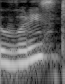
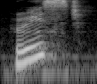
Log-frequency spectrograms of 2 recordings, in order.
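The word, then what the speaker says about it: wrist: ये वरिस्ट नहीं होता, वराइट नहीं होता, रिस्ट, राइट।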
